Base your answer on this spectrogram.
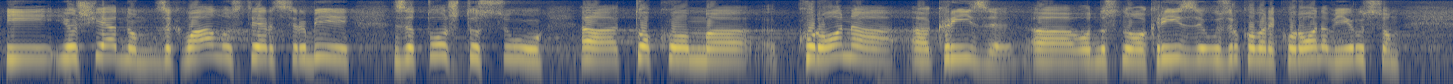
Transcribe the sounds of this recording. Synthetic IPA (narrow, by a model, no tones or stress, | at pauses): ijo̞ʃjed̪no̞mzaxʋaːlˠnost̪eɾsr̩biji | zat̪o̞ːʃt̪o̞su | t̪o̞kʰo̞m | ko̞ɾoːnakɾiːzeo̞d̪nosno̞kɾiːzeuzɾoko̞ʋane̞ko̞ɾo̞naʋiːɾuso̞m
